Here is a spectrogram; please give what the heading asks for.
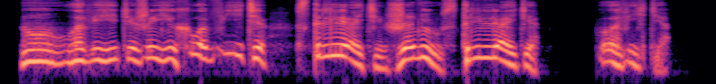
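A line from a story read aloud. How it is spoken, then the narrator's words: Weak wheezing scientist. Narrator (Russian): хрипел ученый слабым голосом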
